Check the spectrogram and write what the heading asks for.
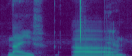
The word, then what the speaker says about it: NIve: why why why neve never well let me think well neve you are supposed to pronounce it as uh naive originally in urban dictionary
